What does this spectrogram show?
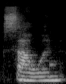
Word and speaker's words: Samhain: I just want to say for our viewers that might not know what Samhain is, it's a lot of times confused with Sam Hain because that's kind of how it's spelled.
